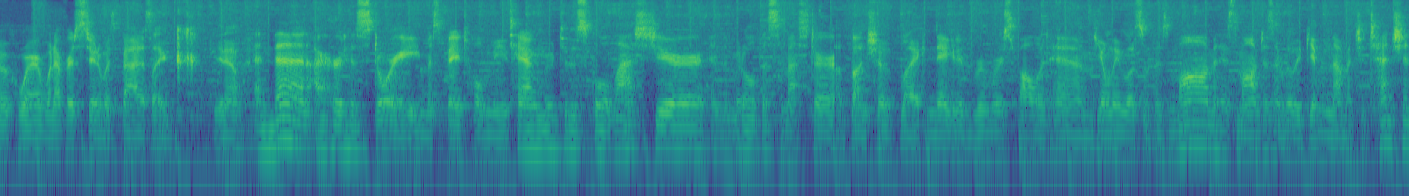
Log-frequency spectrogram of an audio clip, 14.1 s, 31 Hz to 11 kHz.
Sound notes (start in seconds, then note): 1.7 imitation of neck snapping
